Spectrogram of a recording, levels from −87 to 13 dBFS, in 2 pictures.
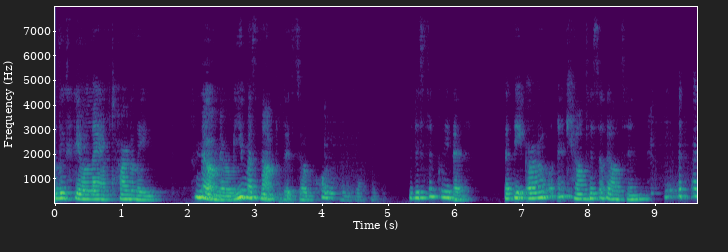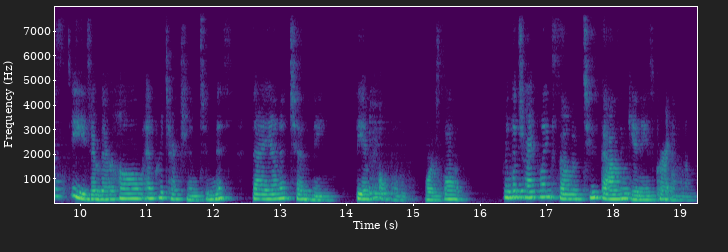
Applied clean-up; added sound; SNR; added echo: neural mask model DeepFilterNet 3.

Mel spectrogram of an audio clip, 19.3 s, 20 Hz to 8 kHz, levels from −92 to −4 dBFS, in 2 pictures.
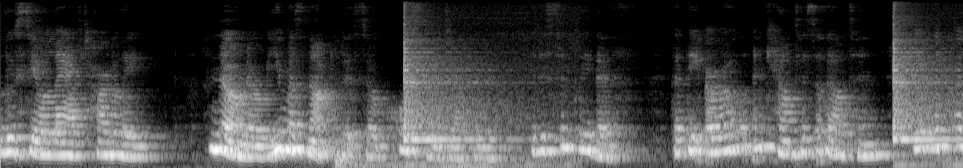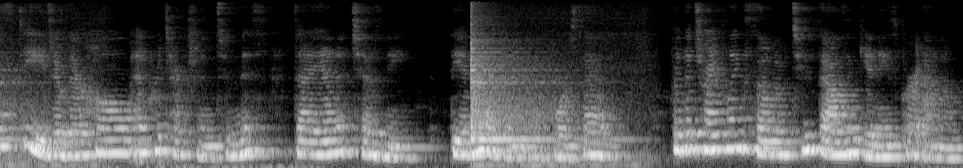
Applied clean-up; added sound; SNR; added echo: none; Dishes, pots, and pans; 9 dB; reverberation time 0.9 s.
